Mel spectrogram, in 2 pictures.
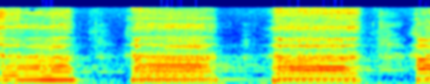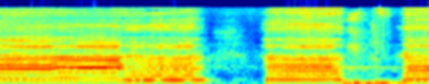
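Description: Two beatboxers' voices performing a cappella: a run of about six held, deep vocal notes, each around a second long with short gaps between them. The longest note, near the middle, bends up in pitch.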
